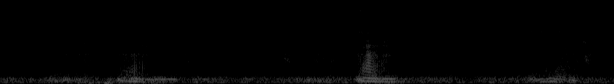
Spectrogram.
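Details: Soft, rhythmic snoring with a faint vibrating tone, about three breaths in six seconds, over steady room noise; snoring.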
